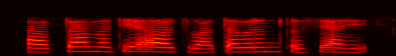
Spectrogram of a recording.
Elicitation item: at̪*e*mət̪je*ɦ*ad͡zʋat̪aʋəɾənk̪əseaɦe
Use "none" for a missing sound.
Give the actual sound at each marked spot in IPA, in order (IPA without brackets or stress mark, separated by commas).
a, none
